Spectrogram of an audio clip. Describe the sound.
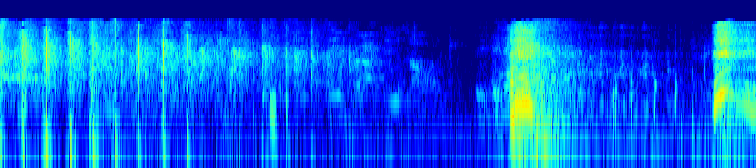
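An audience at a Christian mission gathering claps briefly for a board member, a run of quick, sharp handclaps that fades within about two seconds. After a quiet stretch come a couple of short vocal bursts.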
